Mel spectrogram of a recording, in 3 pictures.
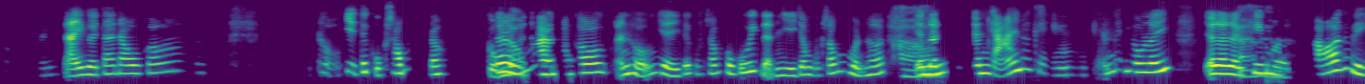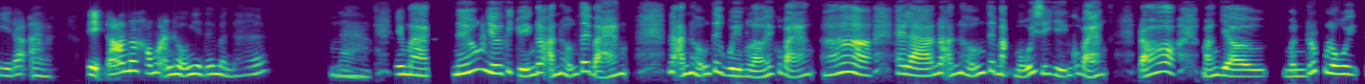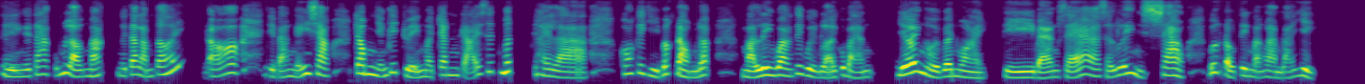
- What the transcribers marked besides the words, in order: other background noise; tapping; unintelligible speech; "bây" said as "ừn"; unintelligible speech; "làm" said as "ừn"
- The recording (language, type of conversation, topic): Vietnamese, podcast, Làm thế nào để bày tỏ ý kiến trái chiều mà vẫn tôn trọng?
